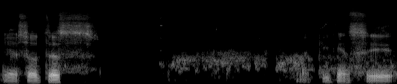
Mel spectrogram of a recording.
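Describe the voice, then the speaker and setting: A man's voice: low voice, slow pace, gravelly, a little mellow, husky. A young man from Georgia in the US South, casually rambling on a livestream with lots of fillers and little laughs. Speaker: livestream host. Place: outdoors.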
